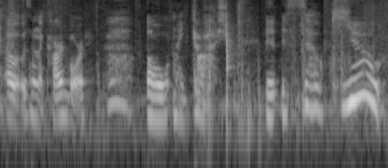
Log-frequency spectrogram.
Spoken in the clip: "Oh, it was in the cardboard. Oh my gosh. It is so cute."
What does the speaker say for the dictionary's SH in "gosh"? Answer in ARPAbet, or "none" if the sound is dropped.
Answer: SH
